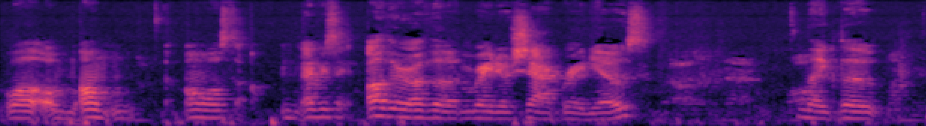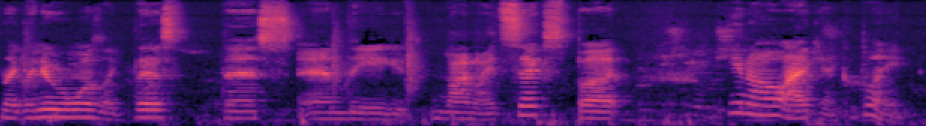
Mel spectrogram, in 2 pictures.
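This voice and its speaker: A hobbyist presenter with a feminine-sounding voice giving a casual, halting, rambling show-and-tell in a noisy amateur home recording. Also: medium pitch.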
